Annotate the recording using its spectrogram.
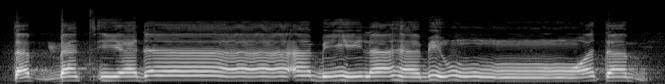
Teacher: ketika kita berhenti pada huruf qalqalah yang disertai dengan tasydid, maka cara membacanya qalqalah disertai jeda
